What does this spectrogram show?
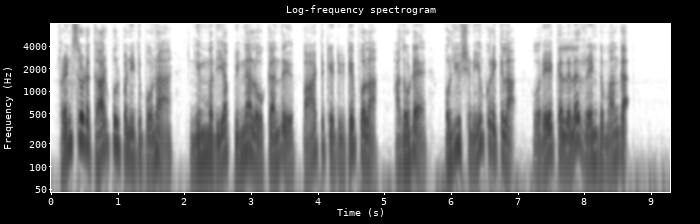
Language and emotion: Tamil, happy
